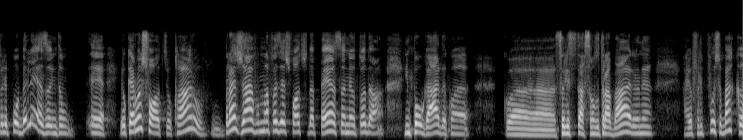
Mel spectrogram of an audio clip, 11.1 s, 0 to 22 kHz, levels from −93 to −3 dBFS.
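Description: Repeated packet loss (robotic sound) hits this speech recording from 6.66 to 7.26 s, just before "com a solicitação do". Packets went missing in quick succession, and each short hole, the longest about 23 ms, was patched by stretching the preceding sound, so roughly 15% of that stretch is concealment. The result is a choppy stutter. The audio passed through an Opus call path whose 8 kHz bandwidth limits the top end.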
